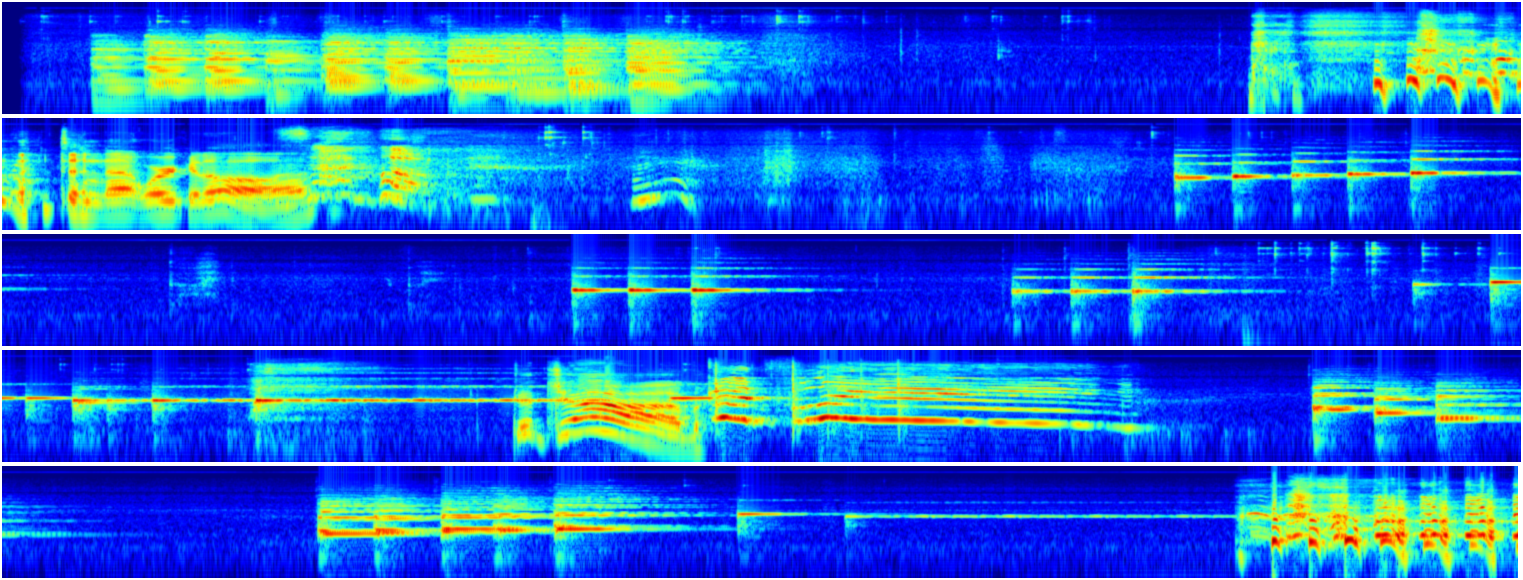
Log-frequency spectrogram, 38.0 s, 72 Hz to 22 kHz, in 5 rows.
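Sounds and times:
electronic keyboard piano chords: 0.4 - 3.8, 13.4 - 15.4, 18.0 - 19.3, 20.2 - 21.4, 29.3 - 30.8, 31.9 - 35.8.

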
